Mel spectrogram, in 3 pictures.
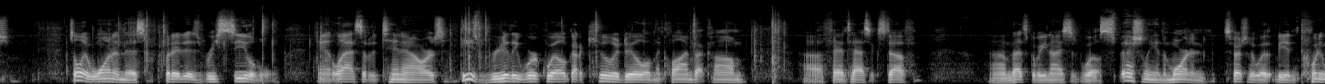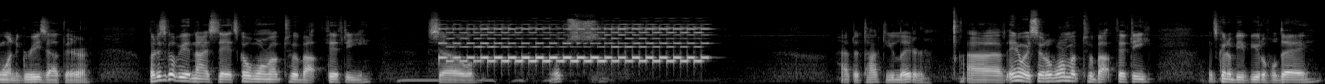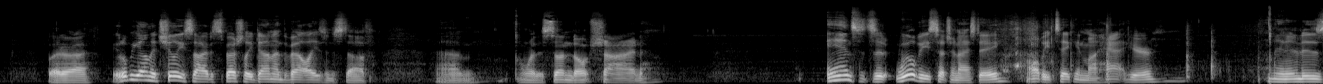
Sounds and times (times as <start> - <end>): Speech: 0.0 - 9.2, 9.9 - 18.0, 21.6 - 33.2, 34.8 - 38.4, 39.2 - 39.7
Inside, small room: 0.0 - 39.7.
